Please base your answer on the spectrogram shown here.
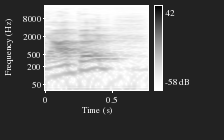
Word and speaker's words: Ardbeg: I'm also just going to quickly correct you on the pronunciation of Ardbeg. Ardbeg.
